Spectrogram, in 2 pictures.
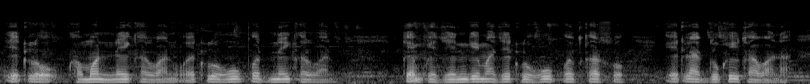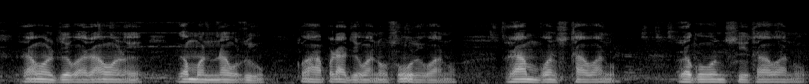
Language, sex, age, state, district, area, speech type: Gujarati, male, 60+, Gujarat, Rajkot, urban, spontaneous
